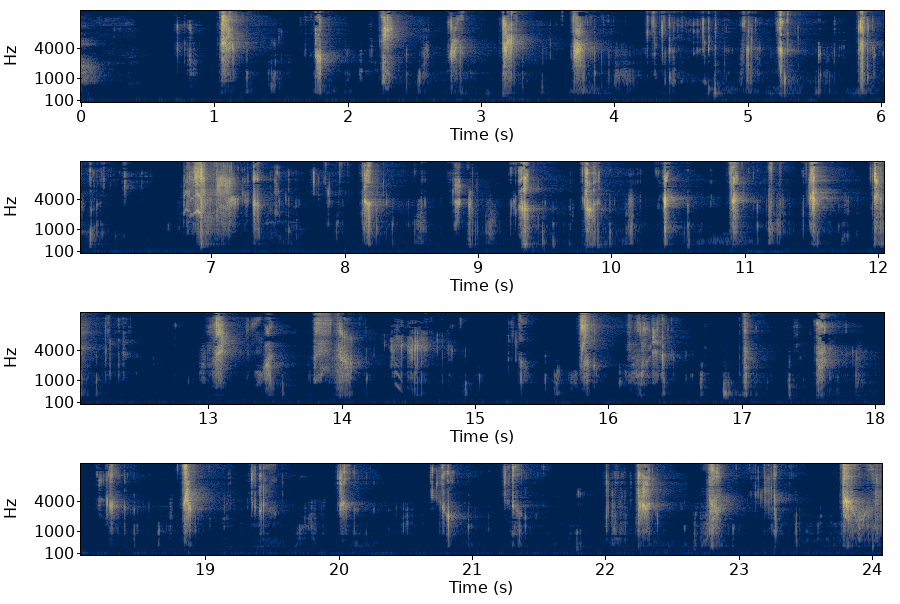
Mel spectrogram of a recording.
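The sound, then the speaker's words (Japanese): Licking sounds: many quiet, wet clicks and smacks arriving in irregular bursts, with no talking. “じゃあ、舐めるよ。”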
